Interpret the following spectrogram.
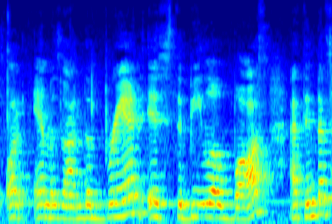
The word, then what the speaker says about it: Stabilo: The brand is Stabilo Boss. I think that's how you pronounce it.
